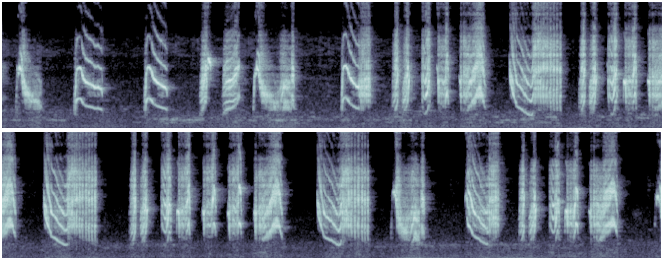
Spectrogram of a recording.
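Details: Long-tailed shrike song used as a lure to prompt reluctant birds to sing: a busy run of sharp, high chirps and downward-sweeping whistled notes in quick bursts, with short pauses and near-silent background.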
